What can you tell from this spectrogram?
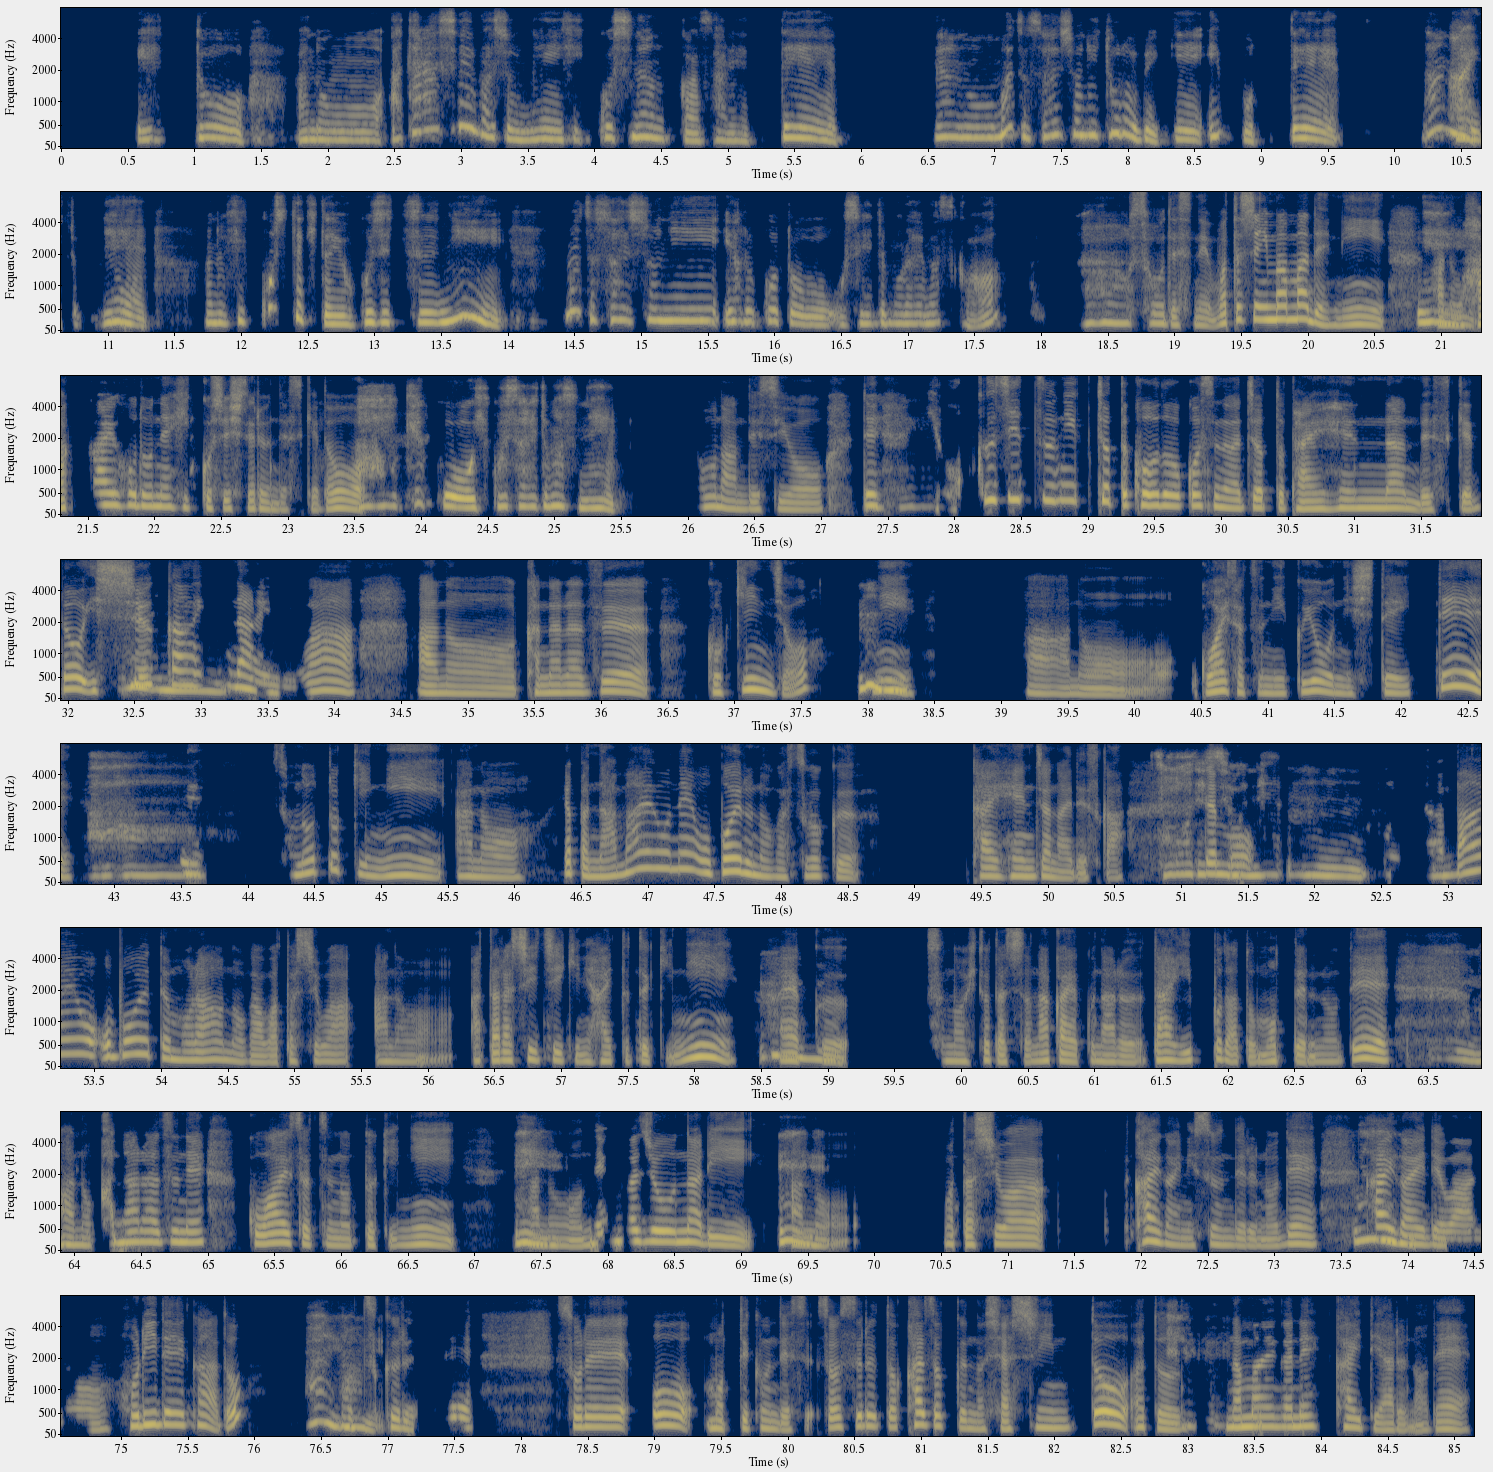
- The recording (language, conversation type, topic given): Japanese, podcast, 新しい地域で人とつながるには、どうすればいいですか？
- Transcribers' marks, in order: other background noise; in English: "ホリデーカード？"; unintelligible speech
